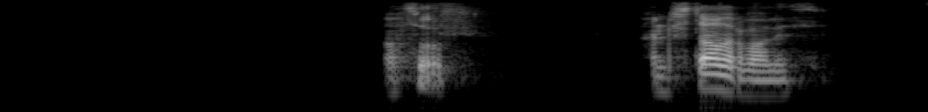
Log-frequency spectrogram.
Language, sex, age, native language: Icelandic, male, 30-39, Icelandic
